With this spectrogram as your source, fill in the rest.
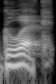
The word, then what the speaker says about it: Gleick: from a book by a guy named James Glick. I believe it's spelled Gleick, and the book is just called Chaos.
